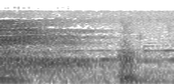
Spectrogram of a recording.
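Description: A scruffy, medium-sized stray terrier yawns as it wakes in a barrel at the base of a water tower, a breathy, drawn-out yawn with a faint whiny squeak, followed by a short puff of breath. No one speaks.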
